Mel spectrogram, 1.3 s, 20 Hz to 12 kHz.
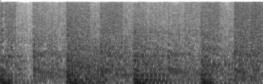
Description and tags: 7x7tks&hesed4(45)
707, beat, bend, drum, loop, modified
